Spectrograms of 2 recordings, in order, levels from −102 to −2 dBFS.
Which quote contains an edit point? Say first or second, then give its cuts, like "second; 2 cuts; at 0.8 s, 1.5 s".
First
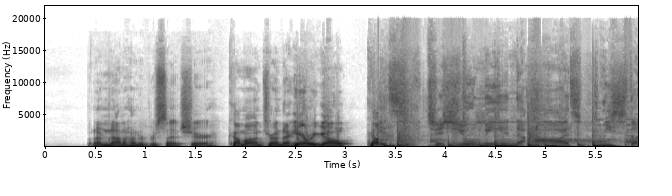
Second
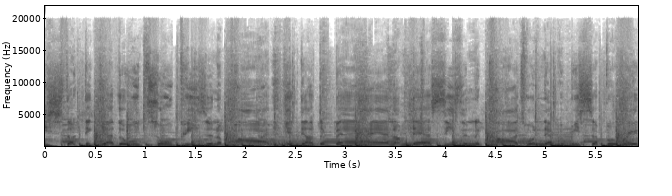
first; 1 cut; at 3.3 s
